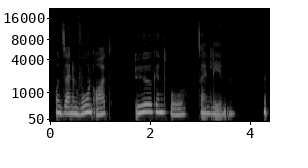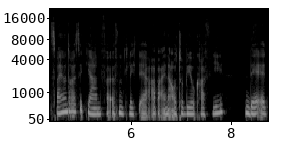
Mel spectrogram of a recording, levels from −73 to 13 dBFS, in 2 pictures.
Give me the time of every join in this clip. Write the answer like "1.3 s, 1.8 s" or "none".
none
